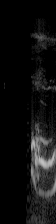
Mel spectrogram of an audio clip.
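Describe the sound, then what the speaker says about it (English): A cat lets out a single short, close meow about halfway in, after near silence. "your cat meow was in there"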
